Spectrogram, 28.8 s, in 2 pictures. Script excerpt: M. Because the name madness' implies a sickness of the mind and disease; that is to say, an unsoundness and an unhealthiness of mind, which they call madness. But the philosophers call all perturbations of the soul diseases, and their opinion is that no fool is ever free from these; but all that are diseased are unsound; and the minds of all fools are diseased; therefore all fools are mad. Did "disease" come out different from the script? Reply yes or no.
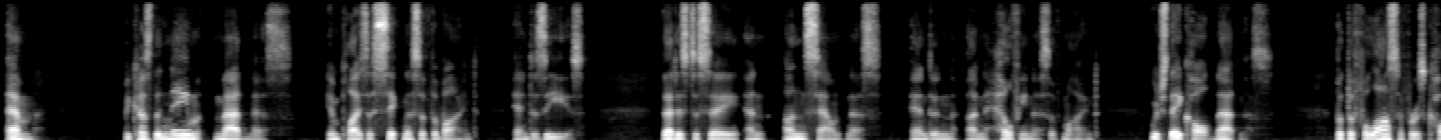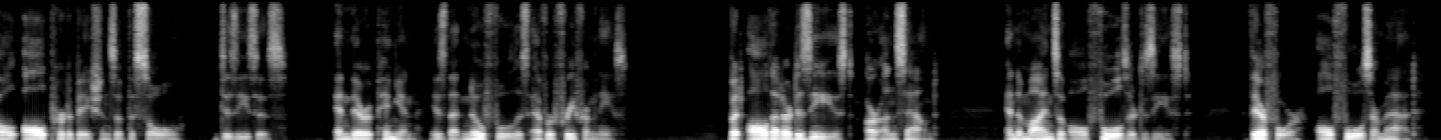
no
